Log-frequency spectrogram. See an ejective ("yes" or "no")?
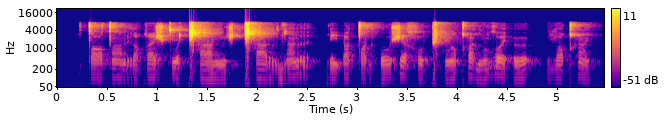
no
